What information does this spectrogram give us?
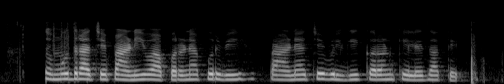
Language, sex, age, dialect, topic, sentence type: Marathi, female, 25-30, Standard Marathi, agriculture, statement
